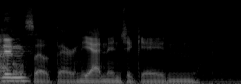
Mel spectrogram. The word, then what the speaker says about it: Gaiden: of good Ninja boss Gaiden battles out there. Yeah, Ninja Gaiden. You call it Gaiden. I called it Gaiden for so many years. It's Gaiden. I'm just gonna Gaiden.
